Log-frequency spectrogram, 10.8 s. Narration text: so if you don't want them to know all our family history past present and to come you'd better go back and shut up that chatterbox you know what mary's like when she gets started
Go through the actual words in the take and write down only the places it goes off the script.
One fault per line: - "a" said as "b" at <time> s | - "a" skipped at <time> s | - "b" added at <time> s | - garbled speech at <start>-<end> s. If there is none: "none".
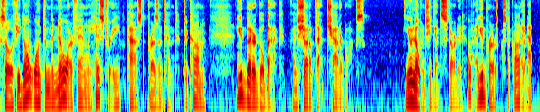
- "all" skipped at 1.4 s
- "what mary's like" skipped at 8.4 s
- garbled speech at 9.4-10.6 s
